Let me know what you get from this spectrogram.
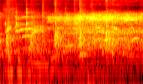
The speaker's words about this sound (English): All right, give Purple Shirt a round of applause. Woo! Awesome.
